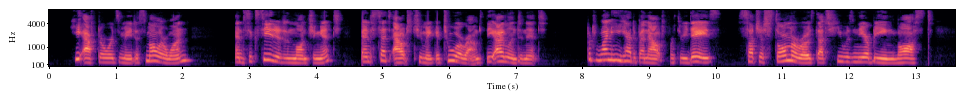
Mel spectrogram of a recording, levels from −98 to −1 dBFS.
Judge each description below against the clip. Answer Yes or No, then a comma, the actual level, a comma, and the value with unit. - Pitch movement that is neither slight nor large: No, wide, 6.4 semitones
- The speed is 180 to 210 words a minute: Yes, average, 185 wpm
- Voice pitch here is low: No, high, 205 Hz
